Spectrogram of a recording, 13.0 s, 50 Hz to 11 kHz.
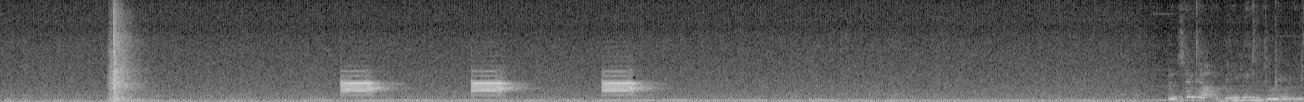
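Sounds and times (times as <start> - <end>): steady low hum: 0.0 - 13.0
sharp click: 1.1 - 1.5.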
